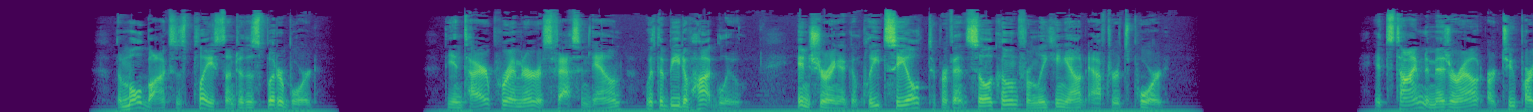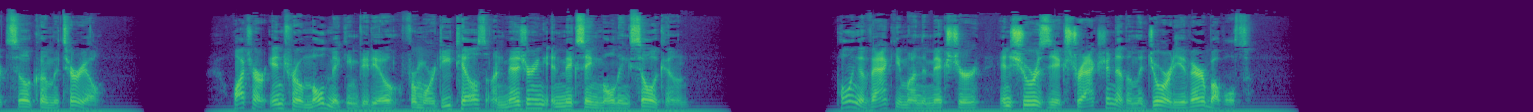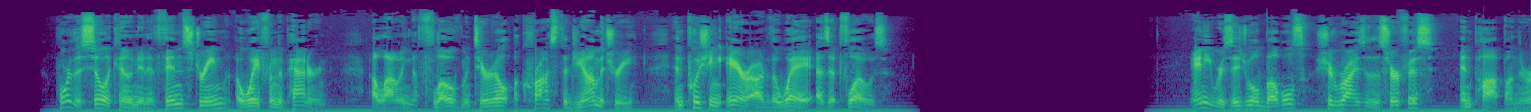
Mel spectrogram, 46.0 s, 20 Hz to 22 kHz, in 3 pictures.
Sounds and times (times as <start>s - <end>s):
Speech: 1.2s - 3.2s, 4.4s - 11.7s, 13.8s - 16.4s, 17.7s - 22.2s, 23.7s - 27.9s, 31.2s - 39.6s, 42.6s - 45.9s
Inside, small room: 4.3s - 12.0s, 31.2s - 39.9s, 42.2s - 45.9s.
